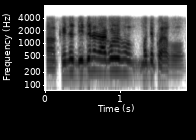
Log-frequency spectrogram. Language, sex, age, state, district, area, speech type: Odia, male, 45-60, Odisha, Bargarh, urban, conversation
